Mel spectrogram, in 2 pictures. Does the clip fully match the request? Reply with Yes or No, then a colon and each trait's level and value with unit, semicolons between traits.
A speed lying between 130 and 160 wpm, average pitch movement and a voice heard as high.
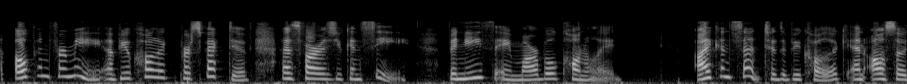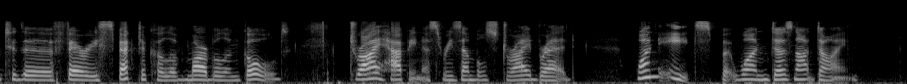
Yes: average, 140 wpm; average, 4.3 semitones; high, 230 Hz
